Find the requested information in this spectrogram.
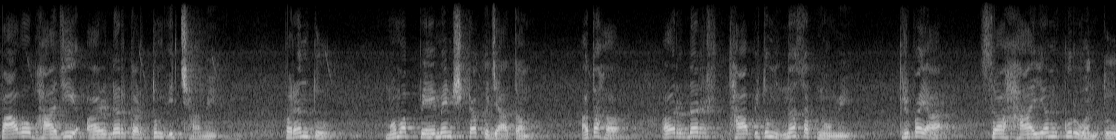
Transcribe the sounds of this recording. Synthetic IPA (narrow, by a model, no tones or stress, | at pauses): paːʋobʱaːd͡ʒiːɐɾɖɐɾkɐɾt̪umitːʃʰa̰ːmi | pɐɾɐnt̪u | mɐmɐpeːmẽɳʈsʈɐkd͡ʒaːt̪ɐm | ɐt̪ɐɦɐ | ɐɾɖɐɾst̪ʰaːpit̪umnɐsɐknoːmi | kɾipɐjaː | sɐhaːjɐmkuɾʋɐnt̪u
